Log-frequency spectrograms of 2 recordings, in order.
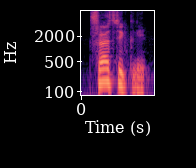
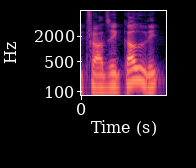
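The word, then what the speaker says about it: tragically: পর্যন্ত যেতে হবে সো ট্রাজিকলি যদিও শব্দটি ট্রাজিকালি কিন্তু উচ্চারণ করবে ট্রাজিকলি সি থাকলে এ ডাবল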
